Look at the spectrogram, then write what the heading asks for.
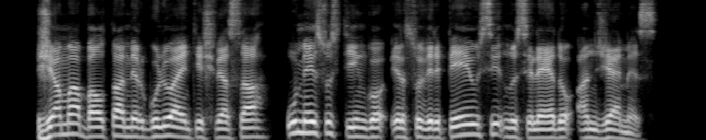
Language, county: Lithuanian, Panevėžys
